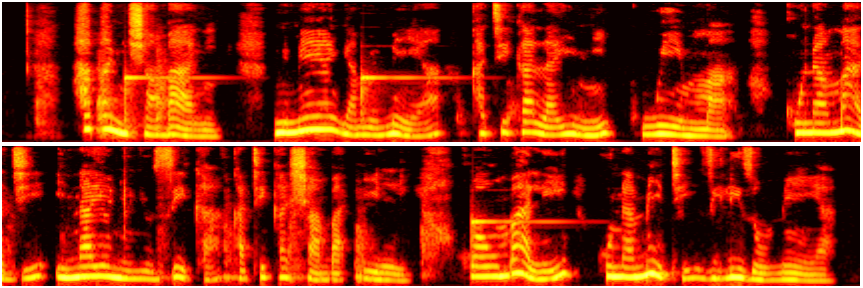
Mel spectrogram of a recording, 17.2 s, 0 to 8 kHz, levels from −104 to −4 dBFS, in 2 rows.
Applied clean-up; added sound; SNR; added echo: none; Piano; 14 dB; none.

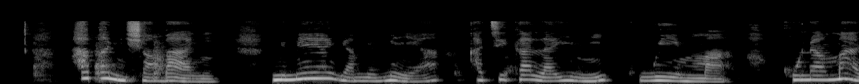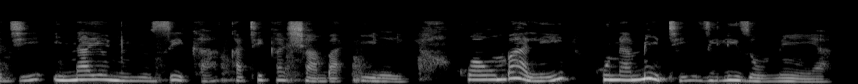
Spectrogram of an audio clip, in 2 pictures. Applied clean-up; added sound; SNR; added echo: none; none; none; none.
